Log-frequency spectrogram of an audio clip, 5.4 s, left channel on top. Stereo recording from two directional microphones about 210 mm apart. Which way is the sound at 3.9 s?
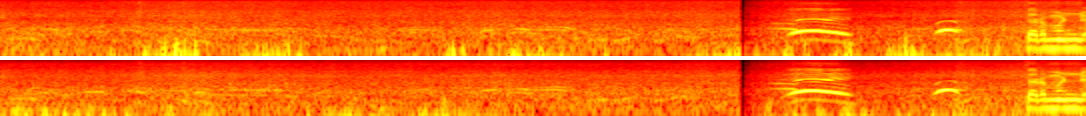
25° right (ahead or behind).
